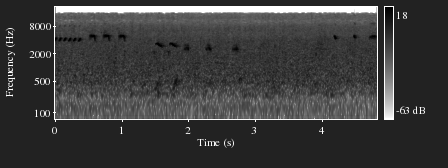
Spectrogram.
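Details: American dippers at a nest, recorded 2019: short, sharp, high notes, first a quick run of five, then single or paired notes spaced irregularly, over a steady rushing noise like flowing water.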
